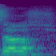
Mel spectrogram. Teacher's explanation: जो हमारी जीभ है वो दांत से लगती है।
